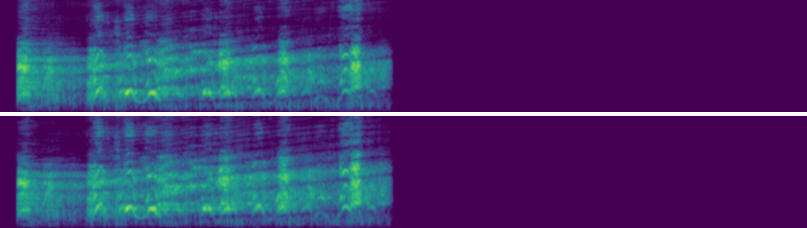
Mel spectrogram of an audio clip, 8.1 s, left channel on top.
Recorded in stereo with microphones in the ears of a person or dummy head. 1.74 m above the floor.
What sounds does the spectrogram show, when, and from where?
0.2 s a dog barking: 15° left (ahead or behind); by 3.9 s 25° right (ahead or behind)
